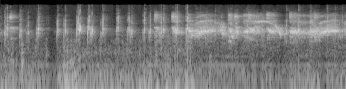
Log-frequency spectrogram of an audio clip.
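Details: Inside a swiftlet house, swiftlets call in an original recording: scattered sharp clicks and chirps at first, building into a steady, dense, high twittering chorus.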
